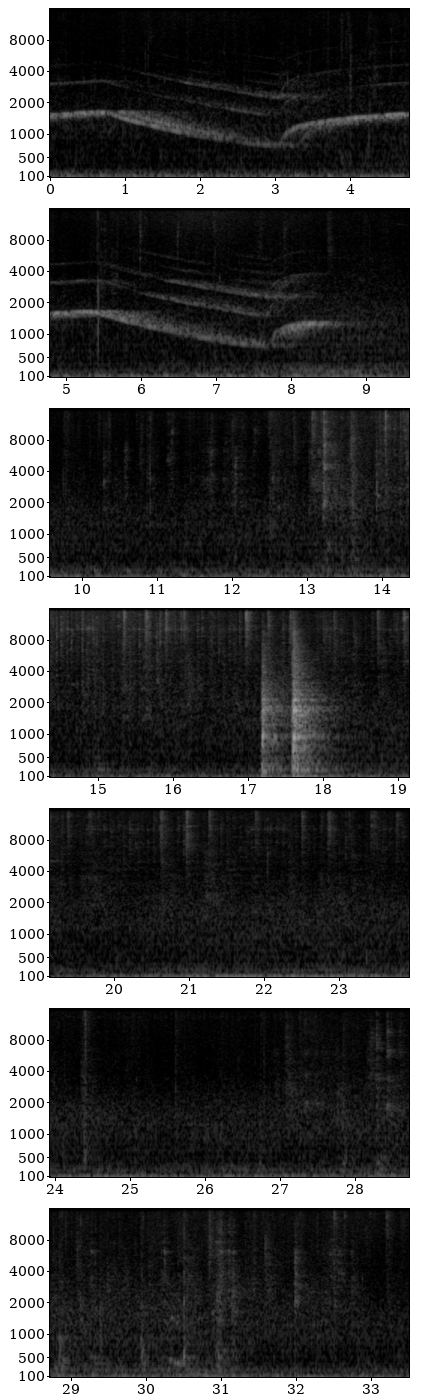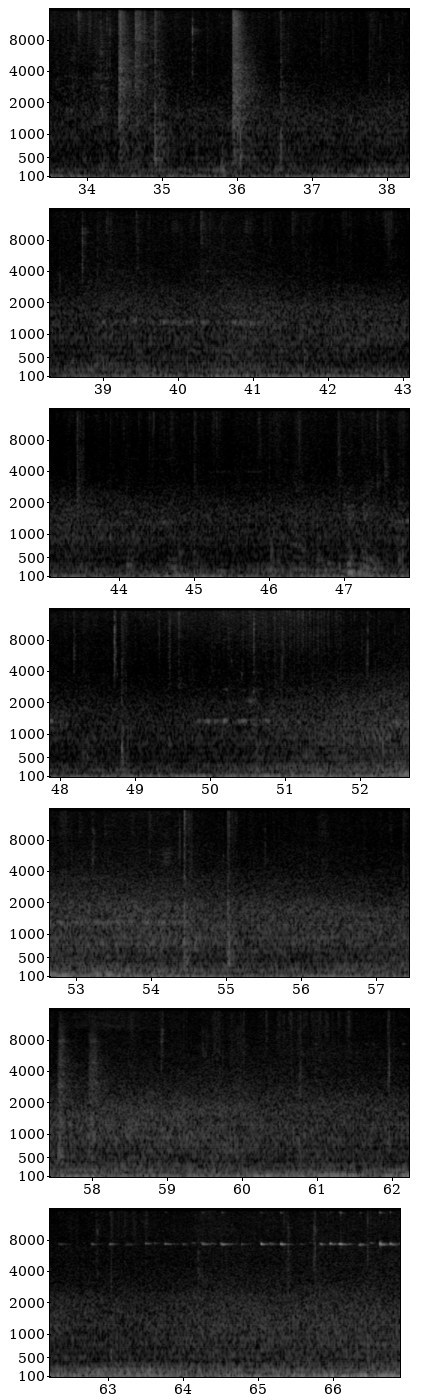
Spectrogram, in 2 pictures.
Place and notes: Underpass beneath ring road, Headington, Oxford, UK - Going under the ring road around Oxford
This is the sound of the underpass which travels beneath the busy ring road around Oxford. The underpass is favoured by cyclists who cannot safely cross the insanely busy A road above, and by pedestrians. You can hear the parallel stacks of traffic; the heavy cars and lorries above and the delicate bicycle pings and rattles below. You can also hear the recorder bouncing a bit on me as I walked, and the unsatisfactory clicks of my holding the little Naiant X-X microphones I used in my little woolly mittens. Must make a better/quieter rig for those.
